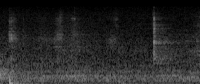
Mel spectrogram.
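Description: A pause in the talk: quiet room tone with faint rustling and a single soft click about one and a half seconds in.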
